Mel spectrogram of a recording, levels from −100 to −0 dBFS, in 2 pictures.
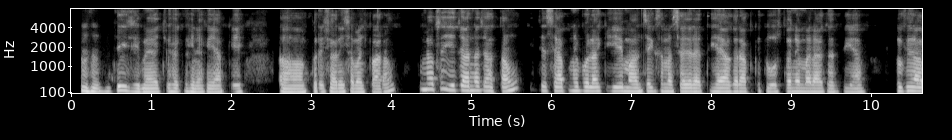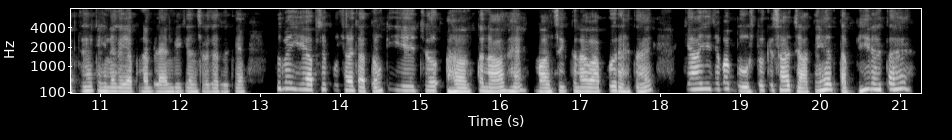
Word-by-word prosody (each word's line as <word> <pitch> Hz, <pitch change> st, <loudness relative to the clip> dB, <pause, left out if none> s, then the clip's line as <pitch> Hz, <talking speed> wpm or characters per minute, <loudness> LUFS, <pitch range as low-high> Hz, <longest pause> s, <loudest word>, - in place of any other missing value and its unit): हुँ, 135 Hz, -, +6 dB
हुँ। 120 Hz, -1 st, +3 dB, 0.2 s
जी, 155 Hz, 0 st, +5 dB
जी 115 Hz, -4 st, -2 dB
मैं 110 Hz, 0 st, +4 dB
जो 120 Hz, -, -5 dB
है 115 Hz, -, +1 dB
कहीं 115 Hz, 0 st, -1 dB
न 110 Hz, -, 0 dB
कहीं 110 Hz, -1 st, -1 dB
आपकी 110 Hz, +1 st, -3 dB
अ, 115 Hz, -, -11 dB
परेशानी 115 Hz, +2 st, +1 dB
समझ 110 Hz, -2 st, +1 dB
पा 105 Hz, -, +1 dB
रहा 120 Hz, -, -3 dB
हूँ। 155 Hz, -, -3 dB
तो 190 Hz, 0 st, -11 dB
मैं 190 Hz, -, +2 dB
आपसे 195 Hz, +2 st, -4 dB
ये 175 Hz, -4 st, 0 dB
जानना 155 Hz, -1 st, +3 dB
चाहता 145 Hz, -2 st, -1 dB
हूँ, 155 Hz, +8 st, +2 dB
कि 195 Hz, -5 st, -39 dB
जैसे 140 Hz, 0 st, -2 dB
आपने 140 Hz, +1 st, +1 dB
बोला 140 Hz, -1 st, +4 dB
कि 135 Hz, 0 st, -5 dB
ये 135 Hz, -, +3 dB
मानसिक 125 Hz, 0 st, +1 dB
समस्या 125 Hz, -1 st, 0 dB
जो 125 Hz, -, +4 dB
रहती 120 Hz, +1 st, 0 dB
है, 120 Hz, 0 st, +3 dB
अगर 120 Hz, 0 st, +1 dB
आपके 120 Hz, +2 st, -3 dB
दोस्तों 115 Hz, 0 st, -2 dB
ने 120 Hz, -, +3 dB
मना 115 Hz, 0 st, +3 dB
कर 110 Hz, 0 st, -4 dB
दिया, 110 Hz, 0 st, -6 dB
तो 130 Hz, +4 st, -9 dB
फिर 140 Hz, +2 st, 0 dB
आप 130 Hz, -1 st, +3 dB
जो 140 Hz, -, +1 dB
है, 145 Hz, -, +2 dB
कहीं 135 Hz, -2 st, +2 dB
न 130 Hz, 0 st, 0 dB
कहीं 125 Hz, -1 st, +1 dB
अपना 120 Hz, 0 st, -2 dB
प्लान 120 Hz, 0 st, 0 dB
भी 125 Hz, 0 st, -4 dB
कैंसल 120 Hz, -1 st, -4 dB
कर 120 Hz, 0 st, -3 dB
देते 115 Hz, +1 st, -7 dB
हैं। 120 Hz, -, -3 dB, 0.4 s
तो 215 Hz, -, -2 dB
मैं -, -, -2 dB
ये -, -, -5 dB
आपसे 185 Hz, +1 st, 0 dB
पूछना 160 Hz, -3 st, -1 dB
चाहता 130 Hz, -3 st, 0 dB
हूँ 140 Hz, -, 0 dB
कि 170 Hz, -6 st, -8 dB
ये 150 Hz, 0 st, -1 dB, 0.2 s
जो 150 Hz, 0 st, +2 dB
अ, 135 Hz, -, -1 dB, 0.4 s
तनाव 130 Hz, +1 st, +4 dB
है, 130 Hz, -, +1 dB, 0.2 s
मानसिक 125 Hz, +2 st, +2 dB
तनाव 130 Hz, -1 st, +4 dB
आपको 125 Hz, +4 st, +1 dB
रहता 125 Hz, +1 st, -1 dB
है, 140 Hz, -, 0 dB
क्या 190 Hz, +2 st, -2 dB
ये 205 Hz, -, -1 dB
जब 195 Hz, +2 st, 0 dB
आप 210 Hz, -, +2 dB
दोस्तों 135 Hz, +3 st, 0 dB
के -, -, -7 dB
साथ 165 Hz, 0 st, +4 dB
जाते 120 Hz, +3 st, +1 dB
हैं 190 Hz, -, +5 dB
तब 115 Hz, -1 st, 0 dB
भी 175 Hz, +6 st, +3 dB
रहता 195 Hz, 0 st, +1 dB
है? 215 Hz, -2 st, -3 dB
130 Hz, 250 wpm, -24 LUFS, 120-150 Hz, 0.4 s, हुँ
